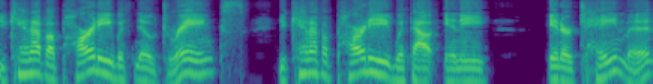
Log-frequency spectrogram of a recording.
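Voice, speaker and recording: A man with a fairly high, bright, sharp voice makes very wide pitch swings, recorded dry and close with no echo against a quiet background. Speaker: social media marketing instructor. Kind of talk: webinar lecture. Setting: online webinar with screen share. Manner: fast; animated.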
